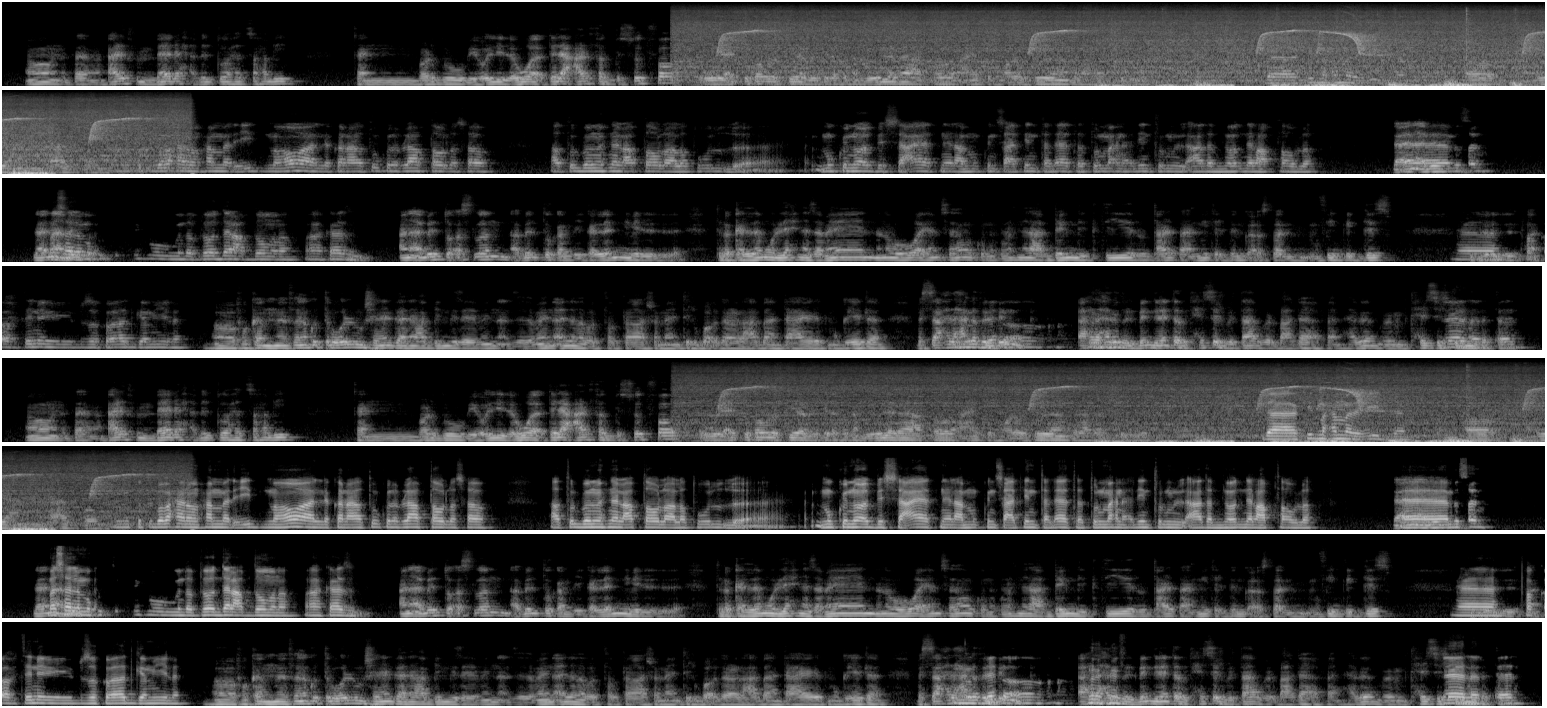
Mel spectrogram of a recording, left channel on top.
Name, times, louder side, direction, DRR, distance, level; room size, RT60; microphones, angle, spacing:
voice 1, 0.2-2.9 3.5-11.5 14.6-15.0 15.2-16.5 29.3-29.8 31.2-31.7 34.3-34.5 34.8-44.7 45.5-46.2 48.3-56.5 57.0-61.4, equal, 5° right, 0.6 m, -28 dB
Water, 6.7-17.3, left 4 dB, 70° left, 0.7 m, -28 dB
sound 1, 10.9-15.9, left 1 dB, 35° left, 0.3 m, -25 dB
voice 2, 12.6-14.1 16.5-20.3 20.9-28.6 29.4-30.3 31.3-31.9 32.2-34.4 45.3-48.1 55.8-57.5 60.7-61.5, right 8 dB, 80° right, 0.3 m, -25 dB
2.9 x 2.2 x 2.4 m
head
